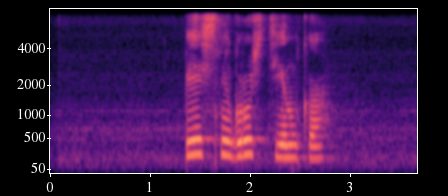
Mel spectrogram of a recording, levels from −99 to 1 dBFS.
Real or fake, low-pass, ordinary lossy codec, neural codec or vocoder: real; 7.2 kHz; none; none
